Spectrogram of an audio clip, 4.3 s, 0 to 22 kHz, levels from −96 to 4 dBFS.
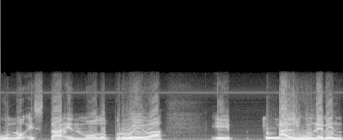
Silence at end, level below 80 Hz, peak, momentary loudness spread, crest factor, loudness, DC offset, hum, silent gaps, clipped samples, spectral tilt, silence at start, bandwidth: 0 s; -38 dBFS; -2 dBFS; 8 LU; 8 dB; -8 LUFS; under 0.1%; none; none; under 0.1%; -6 dB/octave; 0 s; 11 kHz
